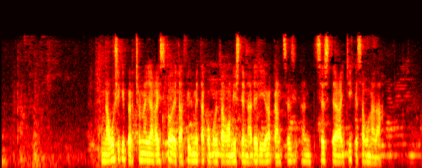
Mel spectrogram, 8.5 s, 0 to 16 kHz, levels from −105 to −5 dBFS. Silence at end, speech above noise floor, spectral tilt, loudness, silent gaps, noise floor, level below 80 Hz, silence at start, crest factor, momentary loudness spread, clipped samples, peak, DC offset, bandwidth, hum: 0.15 s; 38 dB; -5 dB/octave; -25 LUFS; none; -63 dBFS; -52 dBFS; 0.05 s; 20 dB; 10 LU; under 0.1%; -6 dBFS; under 0.1%; 8.2 kHz; none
